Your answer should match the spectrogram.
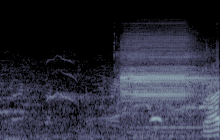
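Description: Gymnasium scoreboard horn sounding one steady, loud buzz that starts a little over a second in, signalling a substitution during a stoppage for free throws. Faint crowd chatter comes before it.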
